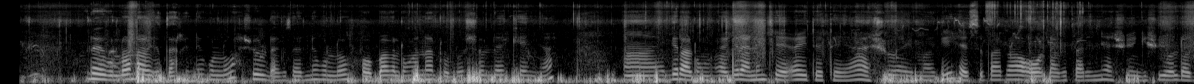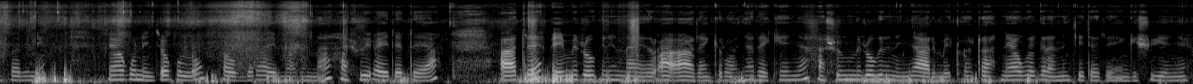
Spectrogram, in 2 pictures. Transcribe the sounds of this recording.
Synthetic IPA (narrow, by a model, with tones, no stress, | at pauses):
lɛku˨lɔ˦na˨ɾki˨ta˨ɾi˨ni˦ku˦lɔa˨ʃu˦lda˨ki˨ta˨ɾini˦ku˦lɔː˨ba˦ki˨lu˦ŋa˦nato˨lɔ˦so˦lɛ˦kʰɛɲa˦ | ɡaɡi˦ɾa˨ni˦ɲt͡ʃɛa˦i˦tɛ˨tɛ˨jaː˦˨ʃu˦a˨imaki˦ɛ˨sipa˦ɾa˦ɔ˨lda˨kita˨ɾini˦a˨ʃwi˦ŋɡi˨ʃu˦ɔ˦lda˨ki˨ta˨ɾi˦ni˦ | ni˦a˦ku˦ni˨ɲt͡ʃa˦ku˨lɔ˦a˨ɡɛ˦ɾa˦˨ima˨ki˨naa˨ʃwi˦a˦i˨tɛtɛ˨ja˦ | a˨tɛ˦pɛ˨imi˦ɾo˦ki˦ni˦naaː˨ɾɛ˨ŋki˨ɾɔ˨ɲa˦ɾɛ˨kʰɛ˦ɲaː˦˨ʃumi˦ɾo˦ki˦ni˦ni˨ɲa˦ɾi˨me˨twa˨ta˦ni˦a˦ɡɛ˦ɡɪ˦ɾa˨ni˦ɲt͡ʃɛ˦i˨tɛ˨tɛ˨ɛ˨ŋɡi˨ʃu˦e˨ɲɛ˦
